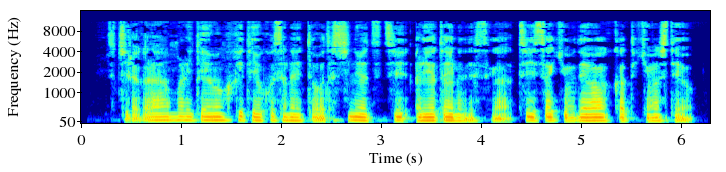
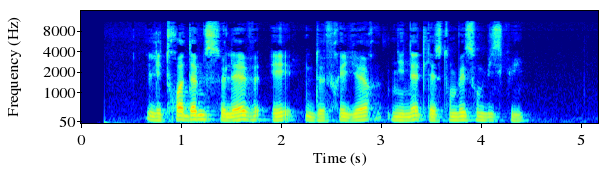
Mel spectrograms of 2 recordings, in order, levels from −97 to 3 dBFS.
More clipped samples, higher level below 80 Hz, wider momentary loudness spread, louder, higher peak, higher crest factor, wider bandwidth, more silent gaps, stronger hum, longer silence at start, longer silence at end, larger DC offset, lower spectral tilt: neither; first, -48 dBFS vs -66 dBFS; second, 7 LU vs 10 LU; first, -29 LUFS vs -36 LUFS; first, -12 dBFS vs -16 dBFS; second, 16 dB vs 22 dB; about the same, 11.5 kHz vs 11.5 kHz; neither; neither; second, 0.3 s vs 0.65 s; second, 0.2 s vs 0.75 s; neither; about the same, -5 dB/octave vs -4.5 dB/octave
